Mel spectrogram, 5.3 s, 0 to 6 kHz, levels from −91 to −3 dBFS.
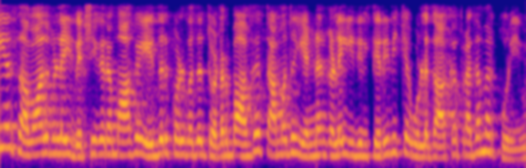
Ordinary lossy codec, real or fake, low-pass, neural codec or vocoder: none; fake; 5.4 kHz; codec, 44.1 kHz, 7.8 kbps, Pupu-Codec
